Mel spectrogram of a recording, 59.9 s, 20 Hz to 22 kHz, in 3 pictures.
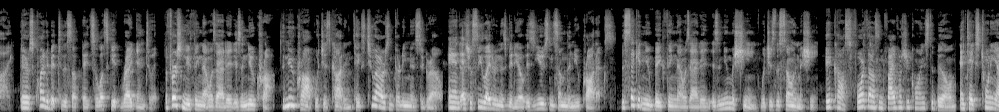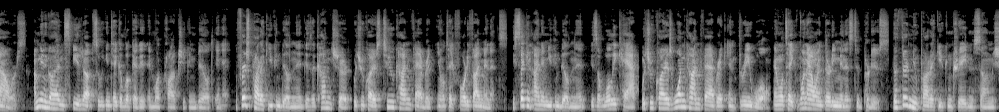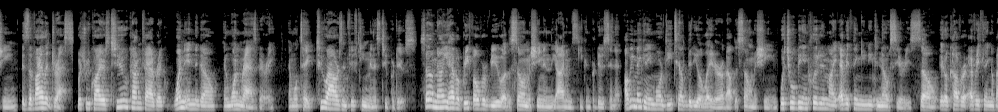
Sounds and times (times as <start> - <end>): Speech: 0.0 - 59.9.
